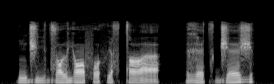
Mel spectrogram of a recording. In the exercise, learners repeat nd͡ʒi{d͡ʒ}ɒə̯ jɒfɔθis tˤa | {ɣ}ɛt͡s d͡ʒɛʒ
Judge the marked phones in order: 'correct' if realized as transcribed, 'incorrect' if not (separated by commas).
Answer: incorrect, correct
